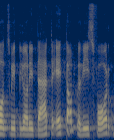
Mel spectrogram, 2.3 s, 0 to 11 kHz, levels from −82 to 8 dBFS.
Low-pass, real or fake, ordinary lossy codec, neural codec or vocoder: 9.9 kHz; fake; none; codec, 24 kHz, 0.9 kbps, WavTokenizer, medium speech release version 2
